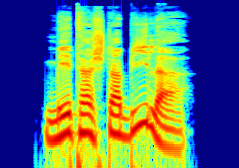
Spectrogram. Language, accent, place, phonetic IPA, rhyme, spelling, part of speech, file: German, Germany, Berlin, [metaʃtaˈbiːlɐ], -iːlɐ, metastabiler, adjective, De-metastabiler.ogg
- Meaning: inflection of metastabil: 1. strong/mixed nominative masculine singular 2. strong genitive/dative feminine singular 3. strong genitive plural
